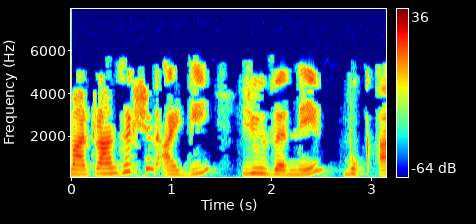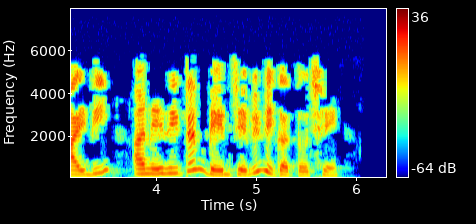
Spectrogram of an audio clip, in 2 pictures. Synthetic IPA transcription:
mãʈɾãnzɛkʃəna̰iɖi | juzəɾnembukaiɖi | əneɾiʈəɾnɖeʈd͡ʒeʋiʋiɡət̪ot͡ʃʰe

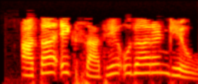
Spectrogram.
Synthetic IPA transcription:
at̪aʔeksad̪ʱeʔud̪aɾəɳɡʱeu

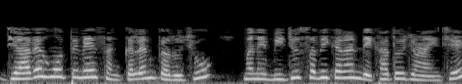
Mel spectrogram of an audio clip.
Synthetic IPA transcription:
d͡ʒjaɾeɦũt̪enesəŋkələnkəɾũt͡ʃʰũ | mənebid͡ʒũsəmikəɾəɳd̪ekʰat̪ud͡ʒəɽ̃ajĩt͡ʃʰe

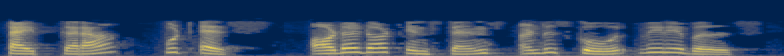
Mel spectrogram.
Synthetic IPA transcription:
ʈajp̚kəɾa | fuʈes | ɔɾɖəɾɖɔʈinsʈə̃nsə̃ɳɖskoːɾʋeɾiebəls

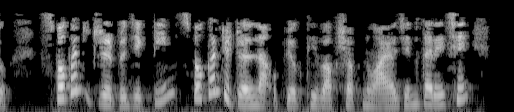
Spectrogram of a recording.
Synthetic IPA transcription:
spokənʈuʈəɾəlpɾod͡ʒek̚ʈʈːimspokənʈjuʈəɾəlna̰ʔupjoɡt̪ʰiʋəɾkʃɔpnũajod͡ʒənkəɾet͡ʃʰe

